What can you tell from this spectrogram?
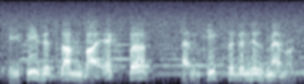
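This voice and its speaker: A man narrates an old newsreel in a confident announcer voice, his pitch rising and falling with lively swings. The sound is dull and lo-fi, like a 1950s newsreel soundtrack, with music playing clearly underneath. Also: fairly quick. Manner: confident announcer delivery with asides to the viewer.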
